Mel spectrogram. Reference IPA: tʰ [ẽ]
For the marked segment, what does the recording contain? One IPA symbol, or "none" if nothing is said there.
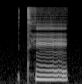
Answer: ẽ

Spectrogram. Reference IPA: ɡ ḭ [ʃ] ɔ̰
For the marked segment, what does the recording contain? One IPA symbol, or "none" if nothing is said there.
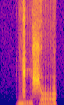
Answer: ʃ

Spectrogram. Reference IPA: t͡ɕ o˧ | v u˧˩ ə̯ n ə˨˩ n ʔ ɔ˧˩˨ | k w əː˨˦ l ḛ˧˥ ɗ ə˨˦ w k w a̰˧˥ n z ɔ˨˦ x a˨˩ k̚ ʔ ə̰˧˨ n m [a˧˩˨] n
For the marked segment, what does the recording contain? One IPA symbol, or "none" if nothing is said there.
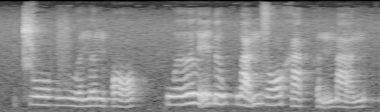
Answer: a˧˩˨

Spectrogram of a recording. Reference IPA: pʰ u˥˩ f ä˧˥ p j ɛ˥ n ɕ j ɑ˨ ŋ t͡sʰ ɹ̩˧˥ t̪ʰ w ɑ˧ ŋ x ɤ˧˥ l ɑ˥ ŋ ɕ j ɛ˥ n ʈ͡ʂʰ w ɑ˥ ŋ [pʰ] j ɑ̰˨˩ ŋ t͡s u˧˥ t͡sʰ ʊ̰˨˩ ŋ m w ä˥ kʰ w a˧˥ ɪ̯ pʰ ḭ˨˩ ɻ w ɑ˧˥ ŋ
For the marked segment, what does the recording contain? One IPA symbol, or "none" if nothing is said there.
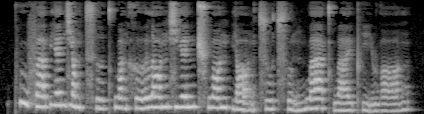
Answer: p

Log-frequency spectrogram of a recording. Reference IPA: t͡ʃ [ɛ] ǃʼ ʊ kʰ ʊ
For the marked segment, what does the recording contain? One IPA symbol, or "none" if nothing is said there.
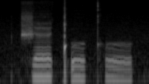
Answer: ɛ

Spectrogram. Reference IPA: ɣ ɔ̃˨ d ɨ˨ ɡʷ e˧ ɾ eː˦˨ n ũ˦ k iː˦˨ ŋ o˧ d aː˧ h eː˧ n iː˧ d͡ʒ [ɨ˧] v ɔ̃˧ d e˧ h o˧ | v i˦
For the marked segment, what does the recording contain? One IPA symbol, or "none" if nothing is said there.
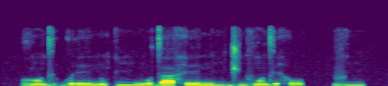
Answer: i˧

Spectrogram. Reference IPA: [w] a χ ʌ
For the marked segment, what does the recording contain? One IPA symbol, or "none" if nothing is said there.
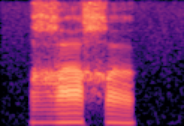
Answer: ʁ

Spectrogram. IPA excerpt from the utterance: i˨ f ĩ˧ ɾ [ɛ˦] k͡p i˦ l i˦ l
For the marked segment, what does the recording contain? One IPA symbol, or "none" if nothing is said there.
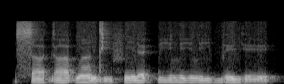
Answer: ɛ˦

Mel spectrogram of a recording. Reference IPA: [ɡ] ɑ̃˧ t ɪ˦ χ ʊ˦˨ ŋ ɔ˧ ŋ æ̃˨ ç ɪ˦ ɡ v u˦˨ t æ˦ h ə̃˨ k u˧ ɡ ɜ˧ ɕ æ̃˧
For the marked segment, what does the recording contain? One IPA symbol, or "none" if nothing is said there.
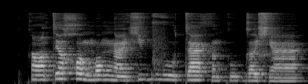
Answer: k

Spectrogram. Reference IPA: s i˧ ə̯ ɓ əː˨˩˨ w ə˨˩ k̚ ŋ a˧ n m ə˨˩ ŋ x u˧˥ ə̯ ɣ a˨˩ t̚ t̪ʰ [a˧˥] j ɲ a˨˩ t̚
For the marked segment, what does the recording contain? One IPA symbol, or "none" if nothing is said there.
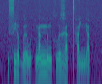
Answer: a˨˩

